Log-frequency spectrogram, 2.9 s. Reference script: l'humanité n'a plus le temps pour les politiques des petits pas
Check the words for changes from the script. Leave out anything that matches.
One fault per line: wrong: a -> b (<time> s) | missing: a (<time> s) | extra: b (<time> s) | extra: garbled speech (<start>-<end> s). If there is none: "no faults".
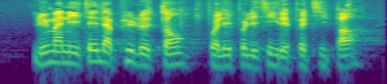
no faults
